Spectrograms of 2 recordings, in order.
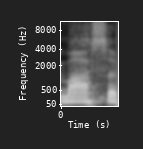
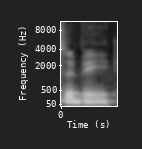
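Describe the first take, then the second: First: The first vowel sounds like 'ah'. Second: The first vowel sounds like 'oo'. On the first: The speaker calls it wrong. "you definitely sound like a Haole if you're calling it masabi" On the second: The speaker calls it right. "It's it's musubi"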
